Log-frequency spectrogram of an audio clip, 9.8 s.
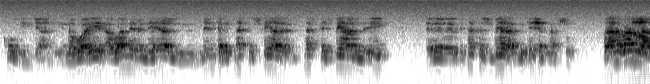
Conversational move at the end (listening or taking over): listening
